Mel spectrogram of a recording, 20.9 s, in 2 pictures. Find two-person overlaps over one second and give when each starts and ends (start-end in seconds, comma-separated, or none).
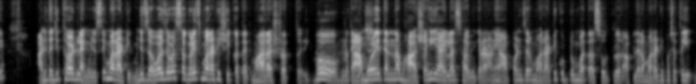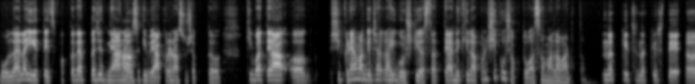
none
